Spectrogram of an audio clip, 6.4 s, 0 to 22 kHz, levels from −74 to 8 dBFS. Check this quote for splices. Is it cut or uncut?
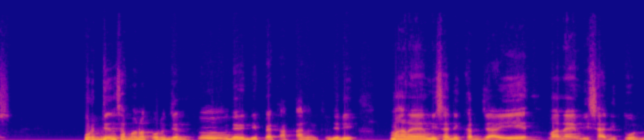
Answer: uncut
